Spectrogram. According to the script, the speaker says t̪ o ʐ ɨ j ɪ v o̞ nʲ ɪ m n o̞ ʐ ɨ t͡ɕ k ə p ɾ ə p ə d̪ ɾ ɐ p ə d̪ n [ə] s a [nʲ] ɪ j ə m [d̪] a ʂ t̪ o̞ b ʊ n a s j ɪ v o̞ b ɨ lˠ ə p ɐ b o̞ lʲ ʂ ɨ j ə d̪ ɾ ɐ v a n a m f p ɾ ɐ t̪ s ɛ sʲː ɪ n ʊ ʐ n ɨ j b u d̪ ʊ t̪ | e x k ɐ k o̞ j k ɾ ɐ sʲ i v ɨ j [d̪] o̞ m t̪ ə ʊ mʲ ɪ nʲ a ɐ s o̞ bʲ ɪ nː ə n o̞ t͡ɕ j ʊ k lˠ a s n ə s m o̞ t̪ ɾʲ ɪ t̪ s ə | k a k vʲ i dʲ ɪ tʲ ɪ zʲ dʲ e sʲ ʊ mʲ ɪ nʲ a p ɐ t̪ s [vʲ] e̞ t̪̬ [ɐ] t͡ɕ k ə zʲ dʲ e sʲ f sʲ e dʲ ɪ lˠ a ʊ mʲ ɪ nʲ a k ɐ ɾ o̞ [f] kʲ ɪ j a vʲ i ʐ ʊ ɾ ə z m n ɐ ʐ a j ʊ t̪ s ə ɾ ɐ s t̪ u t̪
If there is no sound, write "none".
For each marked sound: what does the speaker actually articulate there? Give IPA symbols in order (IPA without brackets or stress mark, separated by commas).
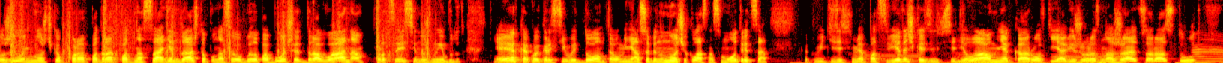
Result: ɐ, dʲ, d̪, d̪, vʲ, ə, f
